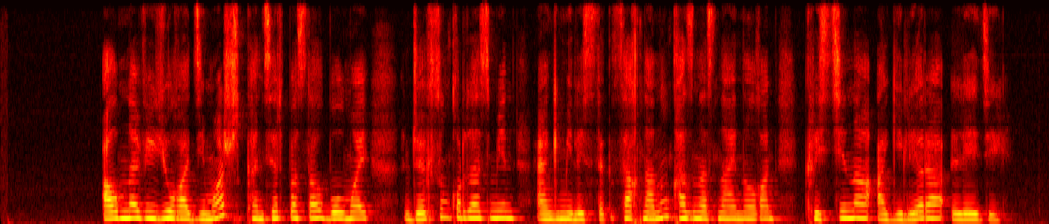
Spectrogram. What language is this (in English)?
Kazakh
